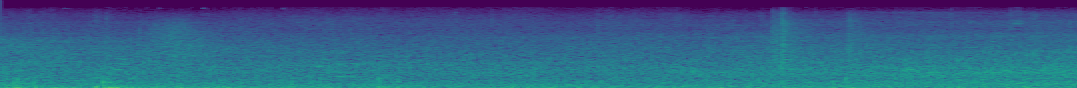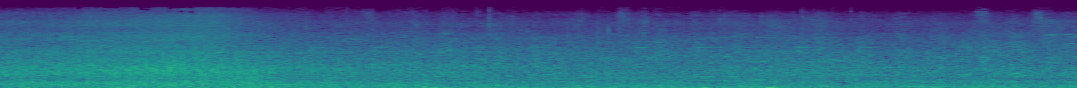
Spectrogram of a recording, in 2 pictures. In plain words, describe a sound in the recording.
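Footsteps and the chatter of passers-by fill an outdoor street.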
